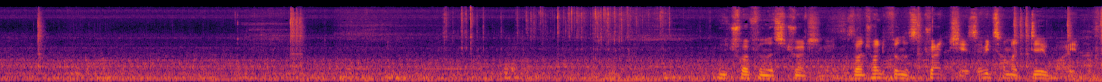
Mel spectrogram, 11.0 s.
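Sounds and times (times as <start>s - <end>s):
train cabin rumble: 0.0s - 11.0s.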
